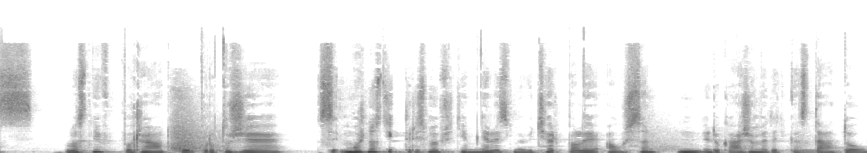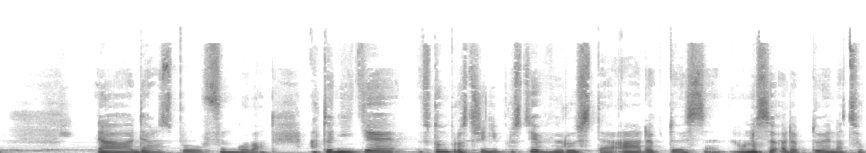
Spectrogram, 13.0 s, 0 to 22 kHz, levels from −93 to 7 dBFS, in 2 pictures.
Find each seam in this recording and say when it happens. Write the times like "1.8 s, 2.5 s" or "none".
none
